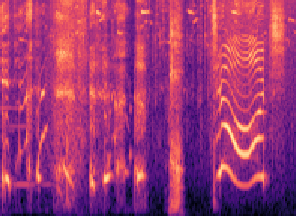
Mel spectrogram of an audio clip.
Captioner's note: laughs and snorts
